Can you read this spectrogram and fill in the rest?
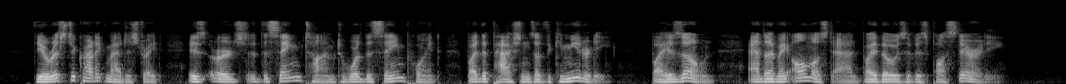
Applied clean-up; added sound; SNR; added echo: none; none; none; none.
